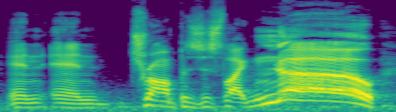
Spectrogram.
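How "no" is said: mock yell. Trump refuses to leave.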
